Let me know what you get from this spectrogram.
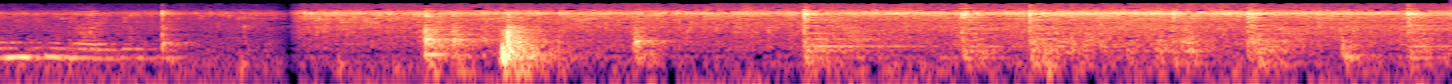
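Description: Chopped onions sizzling loudly in hot oil in a frying pan, stirred with a spatula that scrapes and knocks against the pan. The sizzle comes in abruptly about a second and a half in, after a quieter start.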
